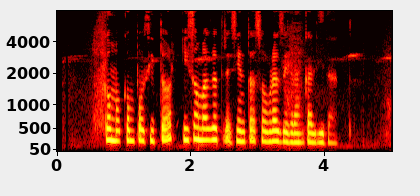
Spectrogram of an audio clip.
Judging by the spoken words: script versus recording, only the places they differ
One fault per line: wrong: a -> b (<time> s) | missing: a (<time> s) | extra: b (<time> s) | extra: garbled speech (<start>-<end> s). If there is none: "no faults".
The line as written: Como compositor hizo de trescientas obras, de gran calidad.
extra: más (2.1 s)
